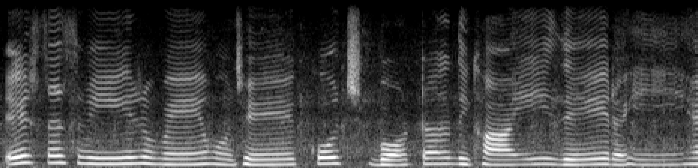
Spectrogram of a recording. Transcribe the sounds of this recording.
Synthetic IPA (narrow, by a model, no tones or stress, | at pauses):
ɪst̪əsʋiːɾmẽːmʊd͡ʒʱeːkʊt͡ʃʰbɔːʈənd̪ɪkʰaːid̪eːɾəɦiɦɛ̃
